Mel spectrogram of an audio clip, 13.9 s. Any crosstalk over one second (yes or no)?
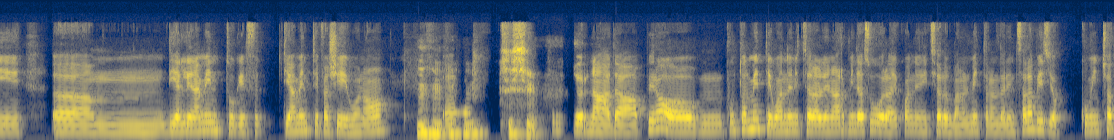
no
